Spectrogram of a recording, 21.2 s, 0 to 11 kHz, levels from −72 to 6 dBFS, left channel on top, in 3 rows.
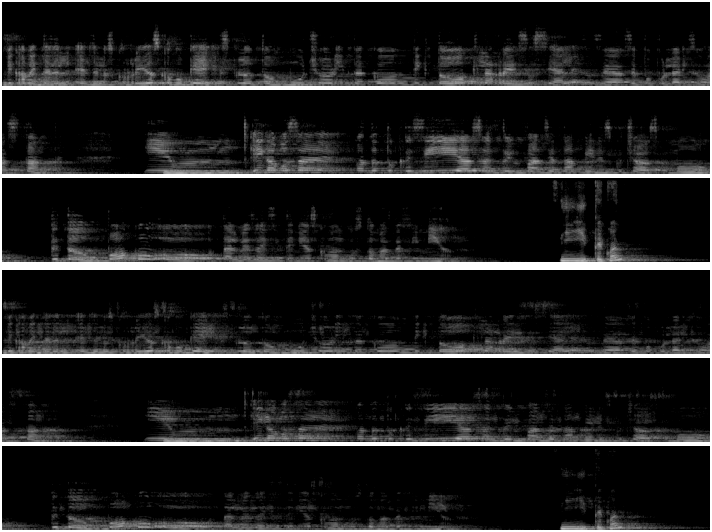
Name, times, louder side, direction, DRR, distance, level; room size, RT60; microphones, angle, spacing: voice 1, 0.0-8.2 8.5-14.3 14.6-18.7, left 3 dB, 55° left, 3.9 m, -34 dB
voice 2, 8.7-9.2 19.7-20.4, left 2 dB, 80° left, 1.2 m, -26 dB
28.0 x 21.5 x 7.5 m
head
